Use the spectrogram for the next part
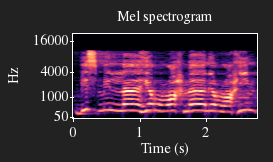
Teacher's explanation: تخلي بالك ما تبرزش شفتيك في كلمة الرحمن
